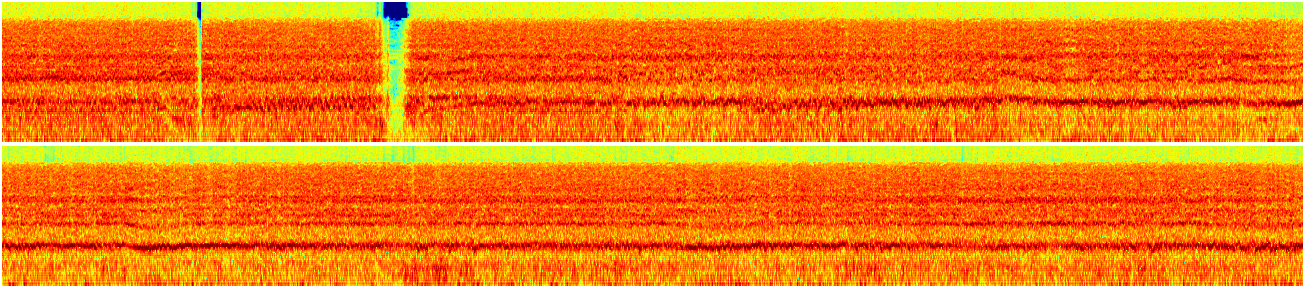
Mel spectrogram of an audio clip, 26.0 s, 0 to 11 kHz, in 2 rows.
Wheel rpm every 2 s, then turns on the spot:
170, 140, 150, 200, 230, 230, 220, 230, 230, 230, 230, 230, 230.
none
